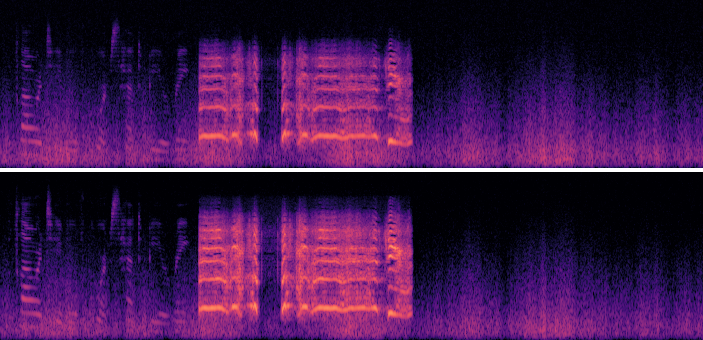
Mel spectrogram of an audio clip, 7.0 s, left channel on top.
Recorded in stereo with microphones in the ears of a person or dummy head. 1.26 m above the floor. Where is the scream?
50° right (ahead or behind).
